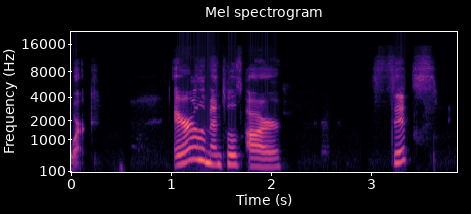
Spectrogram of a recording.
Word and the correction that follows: sylphs: I think that's how you pronounce it. It's S-Y-L-P-H-S. They are said to be small, invisible entities with wings. So I.e. sylphs. That's it.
